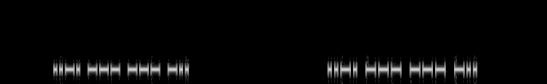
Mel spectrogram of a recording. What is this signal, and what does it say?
Morse code, heard as a keyed tone, about 34 wpm, 700 Hz. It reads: FOOD FOOD
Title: Speed-Racing Top 300 Words 28wpm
